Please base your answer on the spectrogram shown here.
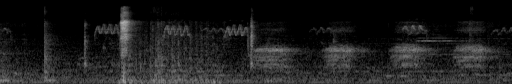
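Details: Budgerigar mother feeding her chicks; the chicks give repeated raspy, buzzy begging calls while being fed.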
